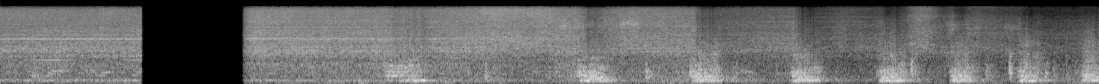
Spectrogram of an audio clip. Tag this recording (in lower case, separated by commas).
steam, hiss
